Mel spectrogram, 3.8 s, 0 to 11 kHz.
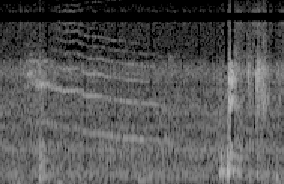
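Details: Domestic cat at breakfast on 11 August 2018, giving one drawn-out meow that slides gently downward in pitch over about two seconds, followed by brief clattering and knocking sounds.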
